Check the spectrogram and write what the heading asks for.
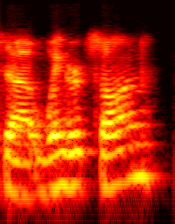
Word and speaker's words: Wingerston: It's Wingerston. – Wingerston. – Everybody likes to take the S and the T, and they do the little swap on it.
